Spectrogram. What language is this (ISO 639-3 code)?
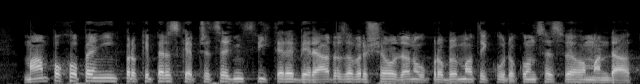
ces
